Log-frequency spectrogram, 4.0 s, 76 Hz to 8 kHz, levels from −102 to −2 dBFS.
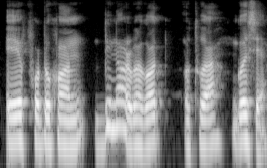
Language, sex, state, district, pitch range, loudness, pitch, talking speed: Assamese, male, Assam, Sonitpur, 145-160 Hz, -15 LUFS, 155 Hz, 105 wpm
